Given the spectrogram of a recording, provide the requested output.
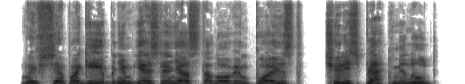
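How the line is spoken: Shouted while falling. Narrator (Russian): Падая, он прокричал

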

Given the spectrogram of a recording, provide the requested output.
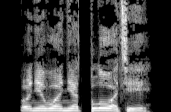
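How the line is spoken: Shouted from behind. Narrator (Russian): крикнул сзади Юринарий

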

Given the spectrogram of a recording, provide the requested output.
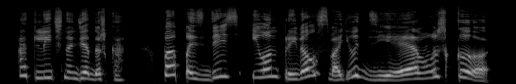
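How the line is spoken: Laughing singsong child's voice. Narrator (Russian): Келли рассмеялась, растягивая последнее слово певучим детским голосом

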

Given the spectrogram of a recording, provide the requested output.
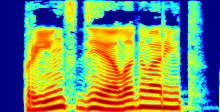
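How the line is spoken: Purring cat. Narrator (Russian): мурлыкнул кот

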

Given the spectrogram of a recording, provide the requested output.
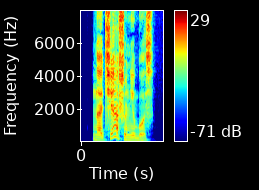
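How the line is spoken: Displeased grumble. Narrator (Russian): не скрывая недовольства, проворчал Кирсай

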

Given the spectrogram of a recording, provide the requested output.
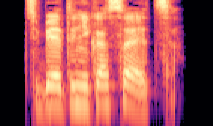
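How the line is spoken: Snapping retort. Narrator (Russian): огрызнулся Сэм, что было на него не похоже

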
